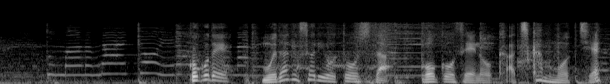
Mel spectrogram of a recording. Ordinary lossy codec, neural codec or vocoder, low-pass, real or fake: none; codec, 16 kHz, 0.9 kbps, LongCat-Audio-Codec; 7.2 kHz; fake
